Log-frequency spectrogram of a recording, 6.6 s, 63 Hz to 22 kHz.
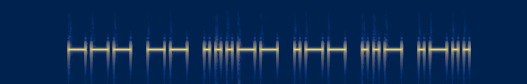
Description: Morse code, heard as a keyed tone, about 17 wpm, 700 Hz. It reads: OM3WUL
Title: DXCC-100 Call Signs - 6 Characters - Repeated 3x - 17wpm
